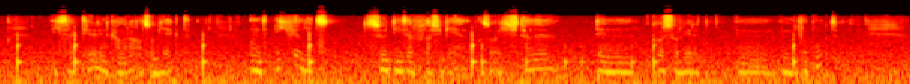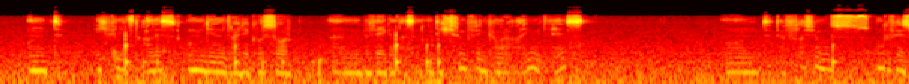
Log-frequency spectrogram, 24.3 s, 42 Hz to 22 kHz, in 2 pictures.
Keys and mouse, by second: 6.8 shift+s.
